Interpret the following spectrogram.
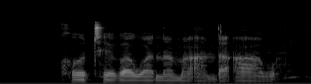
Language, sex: Venda, male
